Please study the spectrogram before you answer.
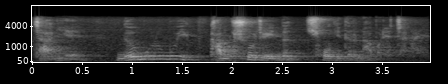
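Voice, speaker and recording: A man pastor preaching a sermon, swinging from hushed whispers to loud emphatic lines and repeating key phrases for emphasis. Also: mid-range voice, sing-song, a little fast. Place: church sanctuary. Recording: dull roomy church recording with faint hiss.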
